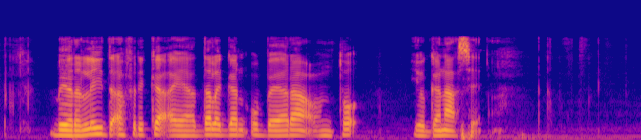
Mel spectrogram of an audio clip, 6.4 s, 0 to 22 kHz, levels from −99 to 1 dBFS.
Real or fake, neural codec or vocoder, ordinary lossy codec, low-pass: fake; codec, 16 kHz, 16 kbps, FreqCodec, larger model; none; 7.2 kHz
